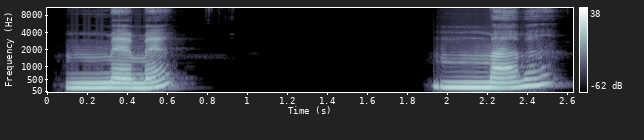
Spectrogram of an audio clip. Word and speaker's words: meme: Me. Me. Me. No, it's meme. Meme.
